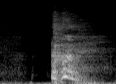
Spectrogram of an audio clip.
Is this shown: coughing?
yes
